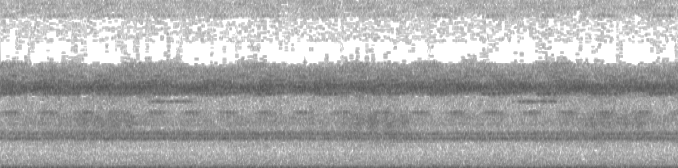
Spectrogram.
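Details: A night chorus of crickets, unbroken high trilling with a second lower buzzy band, even in volume, with low background rumble.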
